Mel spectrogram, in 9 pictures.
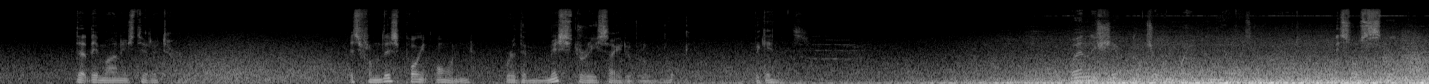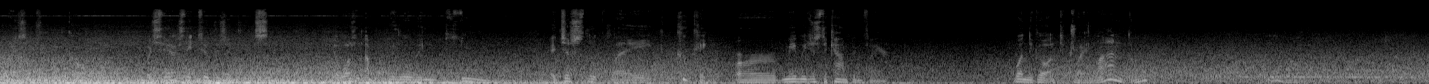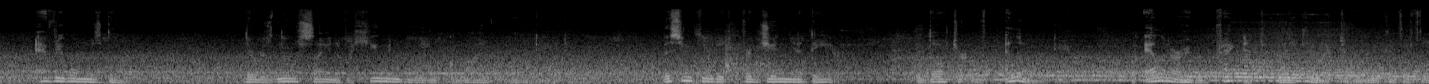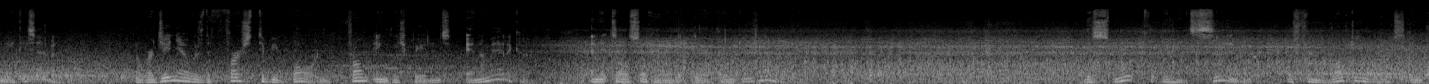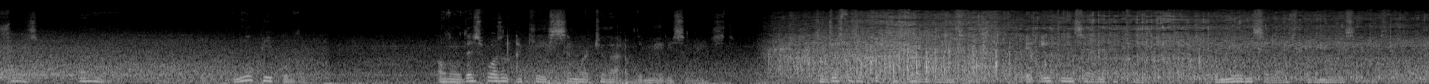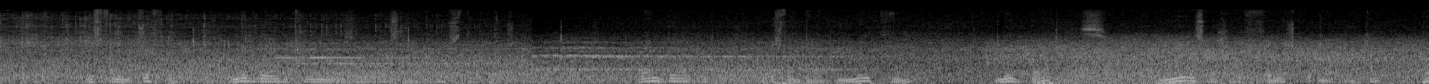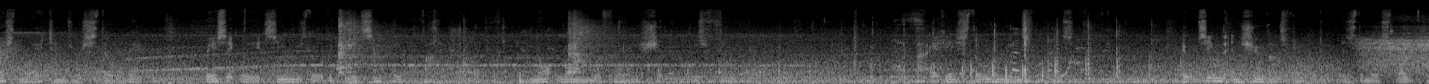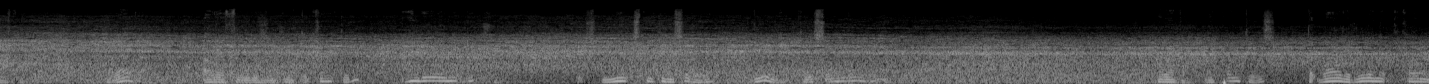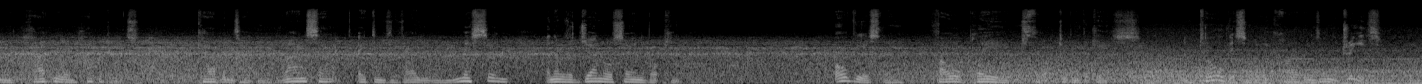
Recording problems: train or aircraft noise; very loud; throughout; 3 dB above the speech

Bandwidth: 14 kHz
